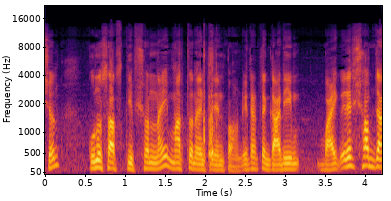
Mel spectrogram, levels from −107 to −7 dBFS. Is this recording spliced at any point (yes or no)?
no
